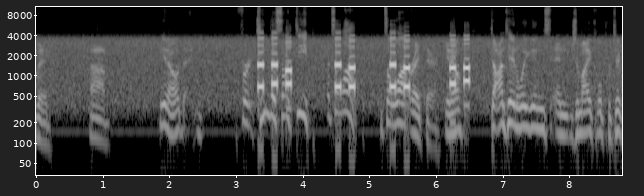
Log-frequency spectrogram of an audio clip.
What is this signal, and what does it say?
DTMF, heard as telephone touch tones, dialled by machine, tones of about 80 ms, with hum and speech in English. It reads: 364 32 32 58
